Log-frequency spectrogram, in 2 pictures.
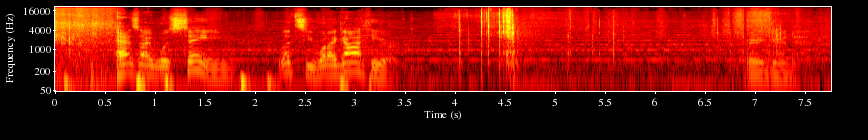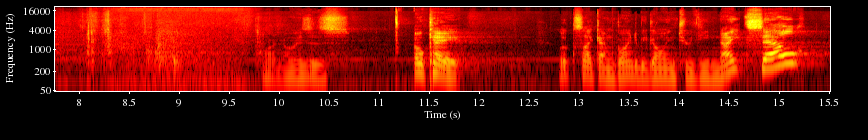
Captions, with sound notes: As I was saying, let's see what I got here. (paper rips) Very good. (paper rustles) (object clanks) More noises. Okay, looks like I'm going to be going to the night cell.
